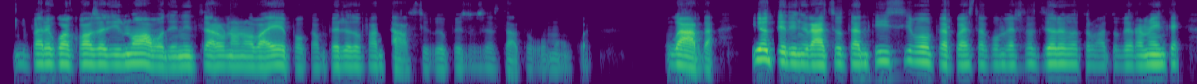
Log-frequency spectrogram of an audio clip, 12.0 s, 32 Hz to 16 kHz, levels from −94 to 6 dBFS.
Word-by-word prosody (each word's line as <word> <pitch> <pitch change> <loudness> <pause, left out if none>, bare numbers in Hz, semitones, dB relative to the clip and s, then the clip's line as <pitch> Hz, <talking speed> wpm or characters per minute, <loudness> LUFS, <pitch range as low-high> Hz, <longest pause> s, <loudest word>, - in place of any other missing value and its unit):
Di 145 0 -19
fare 150 +2 -1
qualcosa 150 0 +2
di 140 0 -4
nuovo, 150 -3 +3
di 125 0 -8
iniziare 125 +1 -2
una 130 -1 -3
nuova 125 -1 -1
epoca, 120 -4 -2
un 115 - -18
periodo 125 0 -5
fantastico 110 -4 -11
io 105 - -13
penso 110 0 -21
sia 115 0 -20
stato 105 0 -18
comunque. 100 0 -25 0.7
Guarda - - +5 0.3
io 205 -1 +5
ti 175 -4 +1
ringrazio 145 -1 +4
tantissimo 170 +4 -2
per 145 -2 -2
questa 140 0 -4
conversazione 145 +2 -4
che - - -4
ho 145 - -7
trovato 135 -1 -17
veramente 140 +2 -2
140 Hz, 150 wpm, -25 LUFS, 125-150 Hz, 0.7 s, Guarda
